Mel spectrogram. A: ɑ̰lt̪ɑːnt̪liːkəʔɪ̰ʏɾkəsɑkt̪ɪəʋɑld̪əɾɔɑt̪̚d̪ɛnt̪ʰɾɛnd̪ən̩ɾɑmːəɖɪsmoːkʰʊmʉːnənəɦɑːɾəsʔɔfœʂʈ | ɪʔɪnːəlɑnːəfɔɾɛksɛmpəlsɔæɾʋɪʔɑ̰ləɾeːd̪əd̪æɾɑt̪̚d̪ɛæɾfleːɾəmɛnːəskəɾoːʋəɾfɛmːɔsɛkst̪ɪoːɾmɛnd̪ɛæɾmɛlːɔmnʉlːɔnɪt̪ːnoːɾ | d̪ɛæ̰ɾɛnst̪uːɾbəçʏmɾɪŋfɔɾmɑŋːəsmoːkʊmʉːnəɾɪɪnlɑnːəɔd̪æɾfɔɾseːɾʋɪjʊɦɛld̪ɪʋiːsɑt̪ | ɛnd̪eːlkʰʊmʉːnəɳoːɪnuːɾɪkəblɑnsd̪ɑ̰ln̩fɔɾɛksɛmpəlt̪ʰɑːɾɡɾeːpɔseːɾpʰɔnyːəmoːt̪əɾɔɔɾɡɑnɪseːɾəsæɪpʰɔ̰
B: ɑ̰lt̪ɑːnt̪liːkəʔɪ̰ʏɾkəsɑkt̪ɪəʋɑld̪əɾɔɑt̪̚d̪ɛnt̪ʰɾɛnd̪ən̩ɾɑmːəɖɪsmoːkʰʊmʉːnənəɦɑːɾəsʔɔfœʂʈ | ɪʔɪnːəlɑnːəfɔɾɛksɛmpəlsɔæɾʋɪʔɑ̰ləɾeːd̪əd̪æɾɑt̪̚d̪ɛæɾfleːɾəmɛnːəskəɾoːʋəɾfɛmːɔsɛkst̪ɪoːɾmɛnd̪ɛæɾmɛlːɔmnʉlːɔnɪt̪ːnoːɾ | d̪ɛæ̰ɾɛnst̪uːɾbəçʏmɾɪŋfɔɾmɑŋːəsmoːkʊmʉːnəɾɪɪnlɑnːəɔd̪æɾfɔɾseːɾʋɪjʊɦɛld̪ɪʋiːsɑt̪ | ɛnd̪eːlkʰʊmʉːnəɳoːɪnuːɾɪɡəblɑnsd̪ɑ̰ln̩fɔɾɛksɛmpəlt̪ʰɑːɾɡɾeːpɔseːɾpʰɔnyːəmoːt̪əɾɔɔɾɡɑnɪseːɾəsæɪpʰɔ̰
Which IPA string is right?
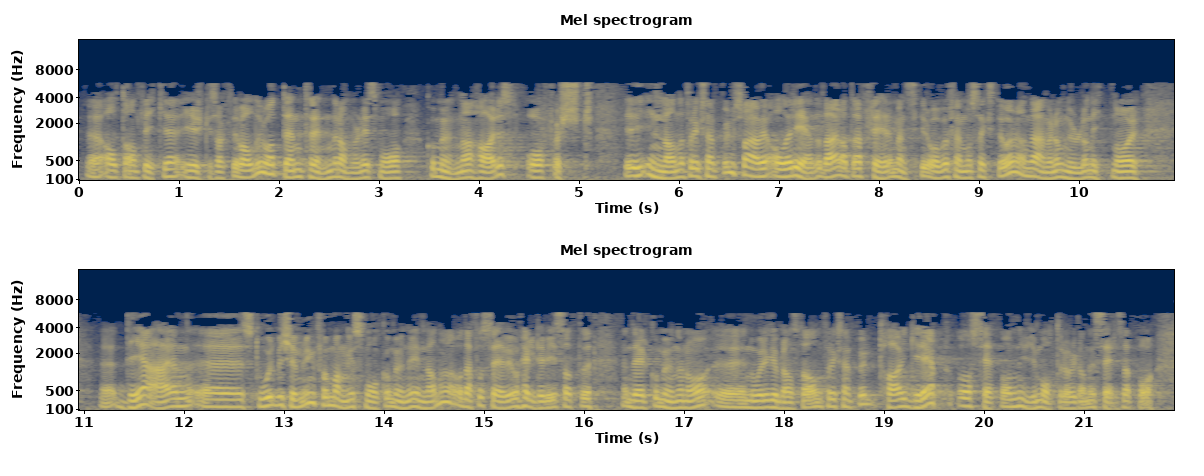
B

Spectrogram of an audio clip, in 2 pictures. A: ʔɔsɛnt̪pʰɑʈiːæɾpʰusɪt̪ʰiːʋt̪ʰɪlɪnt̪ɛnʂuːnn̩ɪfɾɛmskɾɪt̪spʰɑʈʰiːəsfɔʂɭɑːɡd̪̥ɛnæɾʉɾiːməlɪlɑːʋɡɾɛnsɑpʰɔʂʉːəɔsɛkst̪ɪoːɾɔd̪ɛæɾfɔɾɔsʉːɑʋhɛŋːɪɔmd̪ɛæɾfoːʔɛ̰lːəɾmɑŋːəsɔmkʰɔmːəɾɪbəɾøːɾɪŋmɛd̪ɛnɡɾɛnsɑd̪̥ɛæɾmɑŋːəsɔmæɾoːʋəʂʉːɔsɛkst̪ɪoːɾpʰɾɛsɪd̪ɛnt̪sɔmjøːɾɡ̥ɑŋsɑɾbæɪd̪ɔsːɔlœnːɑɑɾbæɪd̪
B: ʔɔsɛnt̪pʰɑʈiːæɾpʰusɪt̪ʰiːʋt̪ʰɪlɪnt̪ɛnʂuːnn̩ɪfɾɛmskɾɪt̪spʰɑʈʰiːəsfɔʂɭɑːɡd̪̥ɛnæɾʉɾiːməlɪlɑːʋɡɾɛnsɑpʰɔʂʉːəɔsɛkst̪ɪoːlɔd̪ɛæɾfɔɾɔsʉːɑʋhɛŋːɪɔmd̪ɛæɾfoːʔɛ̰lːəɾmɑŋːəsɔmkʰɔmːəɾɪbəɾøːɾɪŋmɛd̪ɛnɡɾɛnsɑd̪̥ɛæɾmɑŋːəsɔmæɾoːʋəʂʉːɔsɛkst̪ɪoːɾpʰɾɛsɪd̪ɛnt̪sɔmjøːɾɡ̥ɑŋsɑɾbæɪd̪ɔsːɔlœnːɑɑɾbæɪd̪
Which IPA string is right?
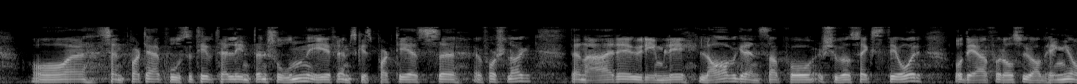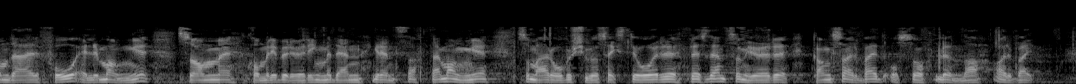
A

